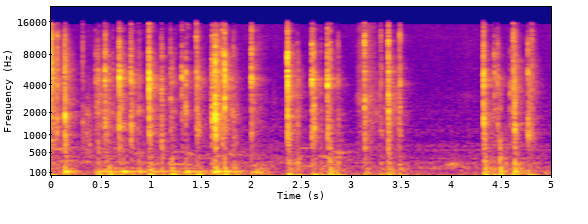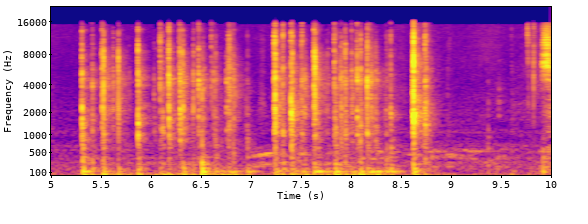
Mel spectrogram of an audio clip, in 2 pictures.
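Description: Typing on a computer keyboard: quick runs of keystrokes with a short pause about four seconds in.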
